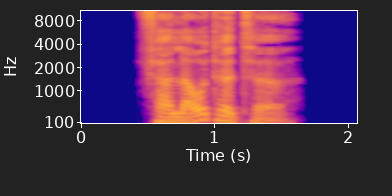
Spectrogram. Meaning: inflection of verlauten: 1. first/third-person singular preterite 2. first/third-person singular subjunctive II
- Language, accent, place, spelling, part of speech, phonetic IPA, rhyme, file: German, Germany, Berlin, verlautete, adjective / verb, [fɛɐ̯ˈlaʊ̯tətə], -aʊ̯tətə, De-verlautete.ogg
